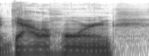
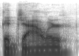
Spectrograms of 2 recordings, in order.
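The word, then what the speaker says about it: Gjallarhorn: ruin or it's uh gallahorn um actually it's pronounced geller as i hear in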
